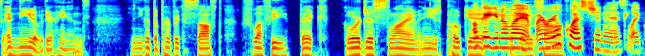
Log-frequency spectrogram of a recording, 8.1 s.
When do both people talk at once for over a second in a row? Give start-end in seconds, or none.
5.9-7.2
